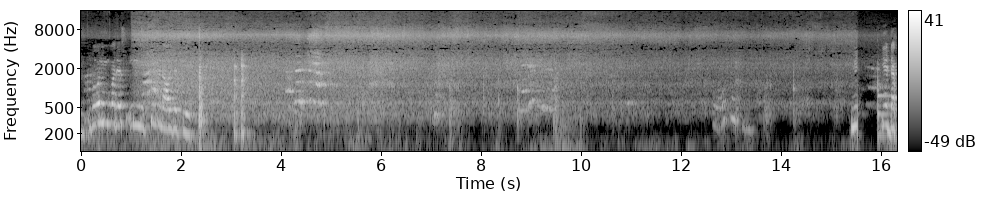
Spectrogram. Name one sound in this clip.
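Food sizzles and hisses in a hot pan.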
